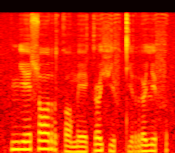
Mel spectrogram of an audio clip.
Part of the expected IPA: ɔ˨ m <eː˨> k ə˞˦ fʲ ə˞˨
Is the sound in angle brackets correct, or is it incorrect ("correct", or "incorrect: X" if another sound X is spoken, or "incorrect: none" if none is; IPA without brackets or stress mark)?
correct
